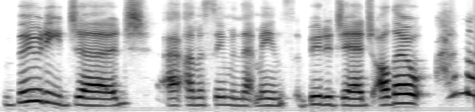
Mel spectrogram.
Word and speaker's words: Buttigieg: I'm guessing if you were speaking Maltese, which apparently he's from Malta, which is a teeny tiny little country in the Mediterranean that's got their own language, then yeah, he might be pronouncing it different. So I think Buttigieg is Anglicization.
